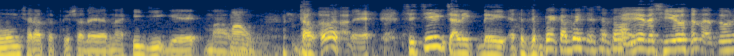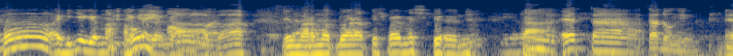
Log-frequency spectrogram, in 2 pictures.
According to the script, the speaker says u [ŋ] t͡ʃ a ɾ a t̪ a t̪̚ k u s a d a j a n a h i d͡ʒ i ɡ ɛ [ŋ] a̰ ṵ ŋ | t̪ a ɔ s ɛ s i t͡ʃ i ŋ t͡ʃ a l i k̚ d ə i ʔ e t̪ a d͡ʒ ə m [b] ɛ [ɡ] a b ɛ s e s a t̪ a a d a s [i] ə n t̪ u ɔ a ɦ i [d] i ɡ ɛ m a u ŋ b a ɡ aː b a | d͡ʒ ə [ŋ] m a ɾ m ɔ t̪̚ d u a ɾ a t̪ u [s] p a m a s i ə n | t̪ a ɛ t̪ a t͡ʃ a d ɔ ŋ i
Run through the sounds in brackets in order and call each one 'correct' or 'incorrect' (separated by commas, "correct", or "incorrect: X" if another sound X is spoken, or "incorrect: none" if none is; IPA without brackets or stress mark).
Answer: correct, incorrect: m, incorrect: p, incorrect: k, correct, incorrect: d͡ʒ, correct, correct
